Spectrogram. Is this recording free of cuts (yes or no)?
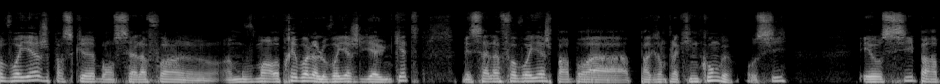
yes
